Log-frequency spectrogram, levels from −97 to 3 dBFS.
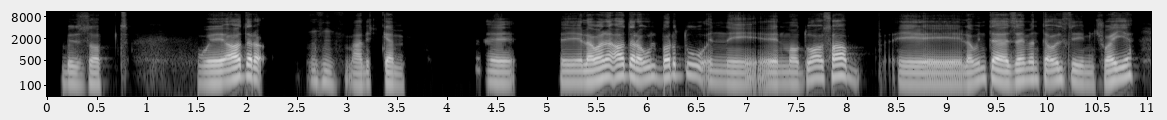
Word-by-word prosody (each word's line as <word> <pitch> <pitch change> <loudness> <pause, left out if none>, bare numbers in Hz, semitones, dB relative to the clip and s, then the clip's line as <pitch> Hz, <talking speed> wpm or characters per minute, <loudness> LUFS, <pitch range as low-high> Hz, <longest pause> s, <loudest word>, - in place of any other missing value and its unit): بالضبط 115 -1 -8 0.7
وأقدر 130 +10 +5
أ - - +2 0.5
اهم، 125 -3 -12
معلش 110 +1 -8
كمّل. 110 -3 -2 0.9
ه 120 -1 -2 0.5
هي 125 0 -3
لو 130 +3 +5
أنا 180 +2 +4
أقدر 185 -4 +5
اقول 160 +5 +1
برضه 185 +3 -1
إن 125 -1 -9 0.3
الموضوع 115 +7 -2
صعب 175 -4 +2 0.4
آآ، 115 -1 -2
لو 115 +3 -2
أنت 155 +2 -1
زي 135 +1 +4
ما 150 - -3
أنت 150 -1 -5
قُلت 135 0 -1
من 115 -2 -5
شوية، 145 - 0
125 Hz, 135 wpm, -24 LUFS, 115-155 Hz, 0.9 s, وأقدر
